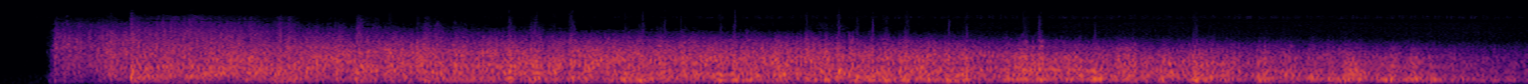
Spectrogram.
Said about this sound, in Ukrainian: Над містом раптом важко прогуркотів грім.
